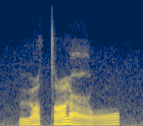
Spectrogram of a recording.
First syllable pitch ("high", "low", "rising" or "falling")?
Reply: rising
